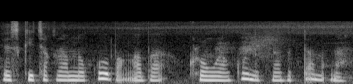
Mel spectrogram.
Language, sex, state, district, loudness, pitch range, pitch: Garo, female, Meghalaya, South Garo Hills, -16 LUFS, 190-215 Hz, 200 Hz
